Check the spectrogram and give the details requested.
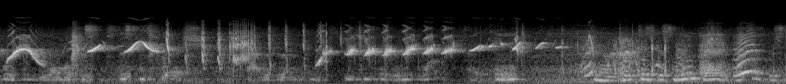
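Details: A pet lilac-crowned amazon parrot getting face time with its owners gives clear whistles that slide up and down and short looping notes, then throaty chortles and squawky chatter. People talk quietly nearby.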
